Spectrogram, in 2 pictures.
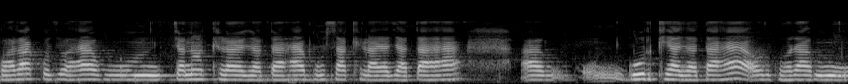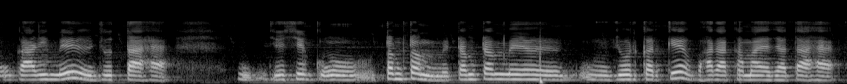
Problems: none marked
